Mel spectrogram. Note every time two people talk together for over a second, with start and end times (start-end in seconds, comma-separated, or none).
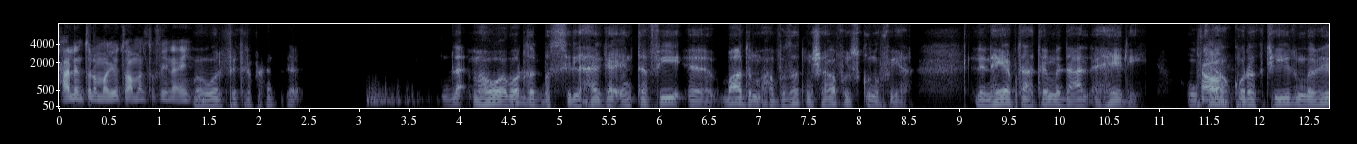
none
